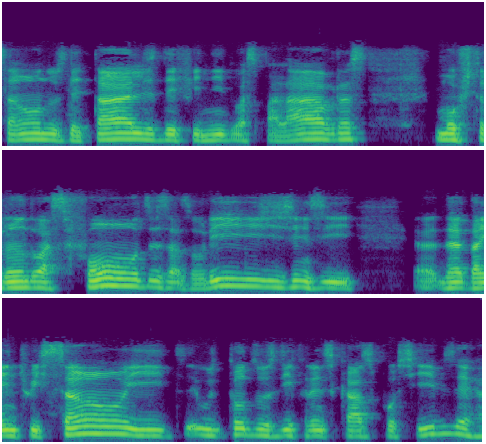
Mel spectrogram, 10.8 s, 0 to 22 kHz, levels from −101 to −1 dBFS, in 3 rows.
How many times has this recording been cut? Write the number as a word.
zero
